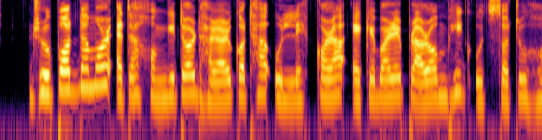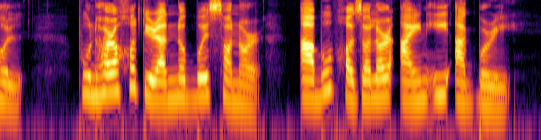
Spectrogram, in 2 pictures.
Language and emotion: Assamese, neutral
